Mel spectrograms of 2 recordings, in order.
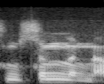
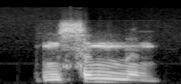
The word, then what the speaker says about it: Msimmen: Auf Marokkanisch spricht man das Msimmen aus. – Nochmal? – Msimmen. Msimmen. Genau, Msimmen.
